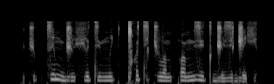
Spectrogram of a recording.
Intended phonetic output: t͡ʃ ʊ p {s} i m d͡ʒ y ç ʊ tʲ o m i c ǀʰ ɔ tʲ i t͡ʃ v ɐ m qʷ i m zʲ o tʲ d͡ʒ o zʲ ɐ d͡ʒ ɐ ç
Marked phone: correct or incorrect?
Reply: incorrect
